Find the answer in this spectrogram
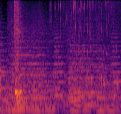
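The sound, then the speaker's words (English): Rosé wine pours steadily into a glass, a close, continuous liquid stream with a faint rising ring as the glass fills, and no one speaking. “We're drinking rosé.”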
